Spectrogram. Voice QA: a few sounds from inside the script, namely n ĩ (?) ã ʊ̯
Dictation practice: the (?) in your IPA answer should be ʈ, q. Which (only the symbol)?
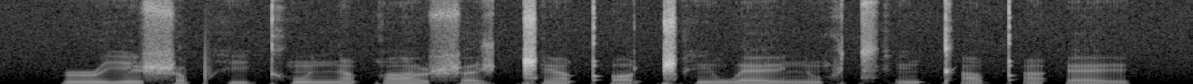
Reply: q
